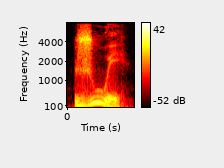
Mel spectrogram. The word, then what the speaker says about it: jouer: Okay, remember you combine this O and U, you get the sound OU. So joue. Okay, J is pronounced like J. Joue. And then ER here, you combine them at the end.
